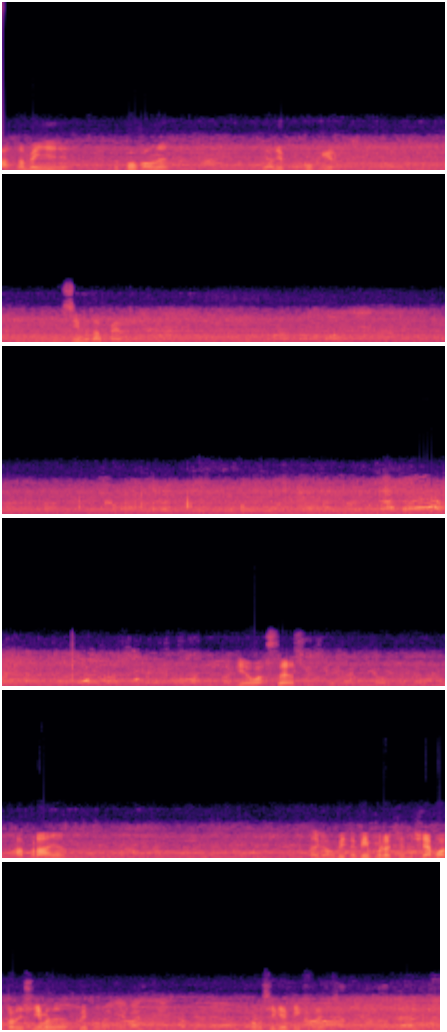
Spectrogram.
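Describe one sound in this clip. Adults talk and call out nearby outdoors.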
